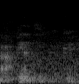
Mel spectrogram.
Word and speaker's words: Appia Antica: Is that how you pronounce it? Yeah, the Appia Antica.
